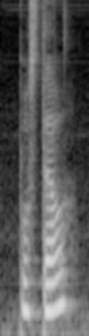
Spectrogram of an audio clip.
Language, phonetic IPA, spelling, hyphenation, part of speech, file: Czech, [ˈpostɛl], postel, pos‧tel, noun, Cs-postel.ogg
- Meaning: bed (to sleep on)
